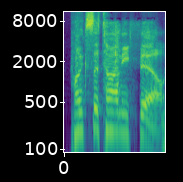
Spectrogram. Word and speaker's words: Punxsutawney Phil: Punxsutawney Phil.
